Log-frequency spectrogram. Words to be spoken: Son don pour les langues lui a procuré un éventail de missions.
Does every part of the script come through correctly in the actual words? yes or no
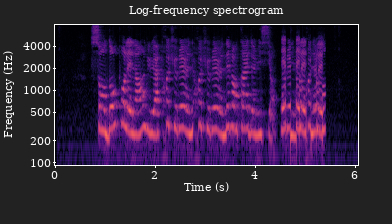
no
